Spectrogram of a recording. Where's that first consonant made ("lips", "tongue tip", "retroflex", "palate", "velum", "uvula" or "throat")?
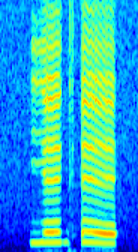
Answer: palate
